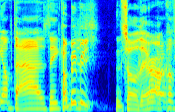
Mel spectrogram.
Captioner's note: speaking In Spanish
